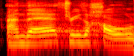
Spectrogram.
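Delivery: plain reading voice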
